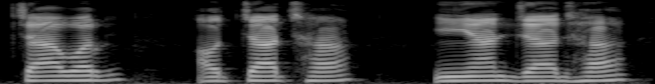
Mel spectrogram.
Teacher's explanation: ये सब तालु से बोले जाते हैं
